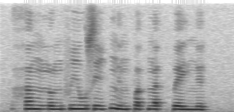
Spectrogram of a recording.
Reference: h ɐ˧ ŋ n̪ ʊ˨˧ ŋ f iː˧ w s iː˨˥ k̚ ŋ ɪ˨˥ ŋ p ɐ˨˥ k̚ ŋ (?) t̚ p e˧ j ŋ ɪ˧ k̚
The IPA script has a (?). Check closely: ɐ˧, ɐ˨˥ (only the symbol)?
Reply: ɐ˧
